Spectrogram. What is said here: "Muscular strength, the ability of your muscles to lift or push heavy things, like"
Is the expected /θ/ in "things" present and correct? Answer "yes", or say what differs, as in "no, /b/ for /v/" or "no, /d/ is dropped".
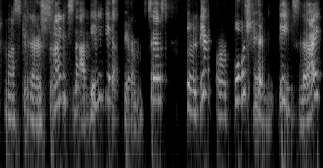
no, /t/ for /θ/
